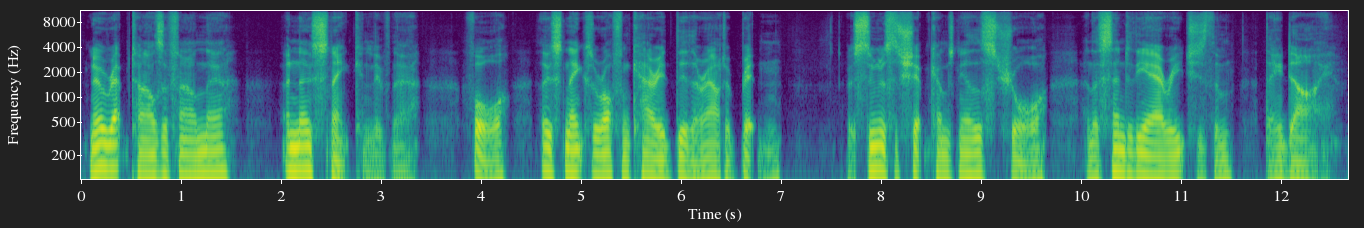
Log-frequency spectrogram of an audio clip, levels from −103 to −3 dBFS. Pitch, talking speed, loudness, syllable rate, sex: 95 Hz, 190 wpm, -19 LUFS, 5.6 syllables/s, male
